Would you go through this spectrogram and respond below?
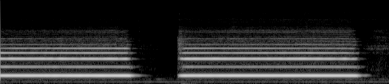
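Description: Flute sounds a steady low A flat twice, each note held over a second with a clean, pure tone and a short silence between, close and loud with no talk.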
